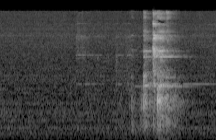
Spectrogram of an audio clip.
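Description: Glass bottles clinking together once, loudly, with a short ring, as a Tabasco bottle is picked up from among the seasoning bottles.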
